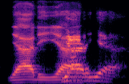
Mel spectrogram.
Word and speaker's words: Yaddiya: So just so I got it right, can you tell me how to correctly pronounce the name? Because I definitely don't want to mess it up. Yaddiya.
